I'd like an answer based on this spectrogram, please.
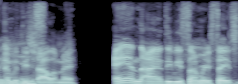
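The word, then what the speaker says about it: Timothée Chalamet: Williams, Ty Dolla $ign, Timothy Chevrolet, and Laura Harrier. You could at least say his name properly when we're announcing who the cast list is. They know I'm talking about Timothy Chalamet.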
